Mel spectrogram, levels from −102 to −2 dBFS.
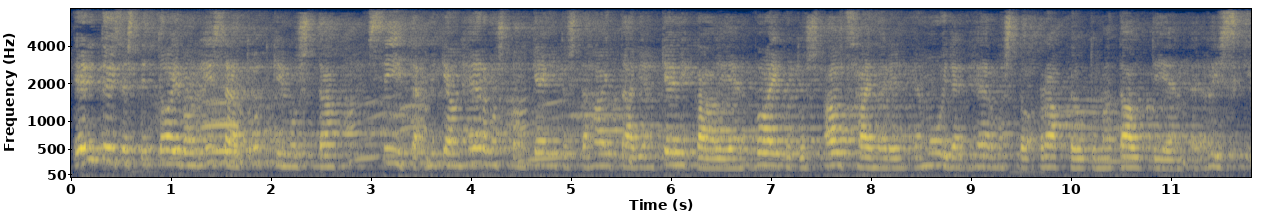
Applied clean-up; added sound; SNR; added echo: none; Livestock, farm animals, working animals; 14 dB; reverberation time 2.4 s.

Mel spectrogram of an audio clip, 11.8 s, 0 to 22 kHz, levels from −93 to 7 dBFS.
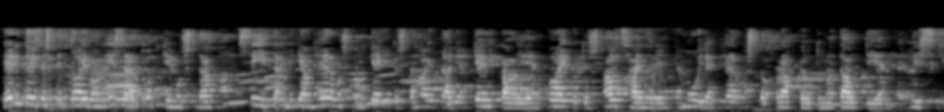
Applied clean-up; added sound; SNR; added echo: classical method WPE with log-MMSE.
